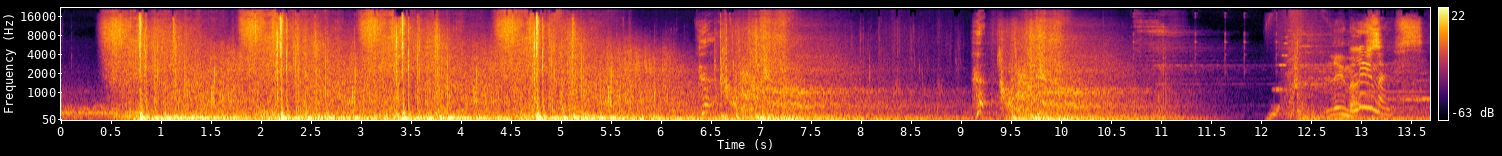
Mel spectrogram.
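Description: Confringo blasting spells explode in Hogwarts Legacy: several loud, booming blasts burst at irregular intervals over a steady game soundscape, with a brief drop to near silence toward the end.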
